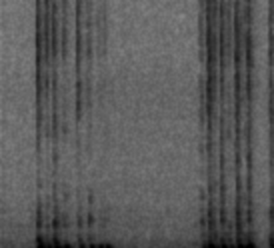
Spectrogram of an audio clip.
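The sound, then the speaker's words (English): Computer keyboard keys click as a credit card number is typed in: two brisk bursts of crisp, fairly faint taps separated by a pause of almost a second, with one last click at the end and no talking. “And if anybody could tell those clicks, they'll know what my credit card number is.”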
